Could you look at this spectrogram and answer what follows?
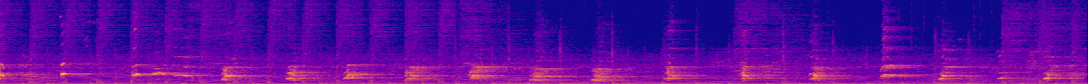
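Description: Eleven-month-old German Shepherd yelping and crying over and over, about one and a half short cries a second, while it fights the leash.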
